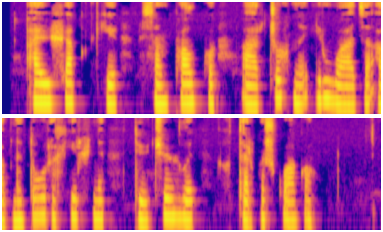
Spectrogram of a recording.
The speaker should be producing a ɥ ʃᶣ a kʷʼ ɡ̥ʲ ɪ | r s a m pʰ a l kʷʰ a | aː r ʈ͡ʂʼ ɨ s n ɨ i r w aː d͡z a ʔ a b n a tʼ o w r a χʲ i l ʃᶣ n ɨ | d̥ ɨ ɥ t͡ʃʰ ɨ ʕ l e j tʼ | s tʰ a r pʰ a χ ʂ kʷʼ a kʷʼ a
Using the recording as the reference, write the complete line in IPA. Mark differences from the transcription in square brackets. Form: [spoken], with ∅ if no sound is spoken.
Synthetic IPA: a ɥ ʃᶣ a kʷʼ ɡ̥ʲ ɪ | r s a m pʰ a l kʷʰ a | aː r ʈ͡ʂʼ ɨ [χ] n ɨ i r w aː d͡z a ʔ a b n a tʼ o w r a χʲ i [r] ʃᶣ n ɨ | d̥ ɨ ɥ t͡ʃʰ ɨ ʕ l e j tʼ | [χ] tʰ a r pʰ a [∅] ʂ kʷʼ a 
